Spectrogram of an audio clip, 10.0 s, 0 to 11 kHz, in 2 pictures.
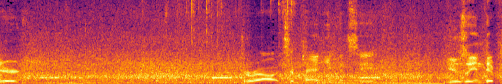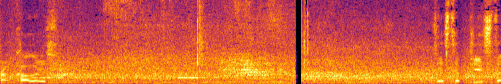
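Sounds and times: road traffic noise: 0.0s - 10.0s.

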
